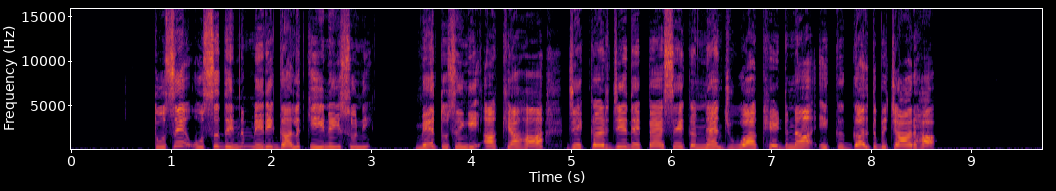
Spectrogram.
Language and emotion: Dogri, angry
